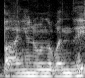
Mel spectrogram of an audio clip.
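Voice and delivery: ordinary delivery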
